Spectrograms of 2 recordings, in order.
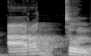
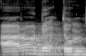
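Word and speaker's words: أردتم: Jadi cara bacanya aradum langsung ke huruf ta. Huruf dalnya karena sudah kita masukkan ke t-nya ya. Jadi jangan dibaca pantulan arodtum salah. Arodtum salah kalau seperti itu. Aradum langsung ketnya ya.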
